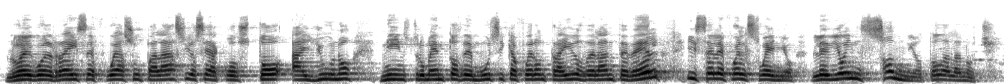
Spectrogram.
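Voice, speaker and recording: A man preaching a sermon who reads scripture aloud with dramatic, drawn-out emphasis and asks his listeners rhetorical questions. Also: sits high, fairly even intonation, dark tone.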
